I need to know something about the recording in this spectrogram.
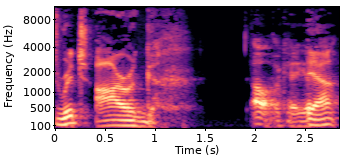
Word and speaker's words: rechargh: It's richarg.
